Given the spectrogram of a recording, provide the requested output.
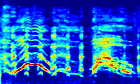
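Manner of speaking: loud, high whooping shout; hyped-up whoop. Pretend. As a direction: whoop like a rowdy hype man. Hyped-up whooping while clowning around.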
